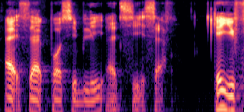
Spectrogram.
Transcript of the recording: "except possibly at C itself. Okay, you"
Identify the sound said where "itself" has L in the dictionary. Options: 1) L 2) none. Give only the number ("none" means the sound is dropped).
2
